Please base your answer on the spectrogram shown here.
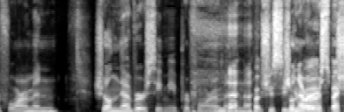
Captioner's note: chuckles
